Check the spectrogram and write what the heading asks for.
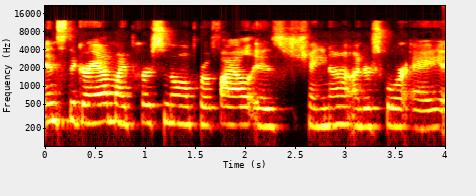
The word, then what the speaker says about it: Shana: My personal profile is Shana_A. It's spelled like Dana, so SHANA_A.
